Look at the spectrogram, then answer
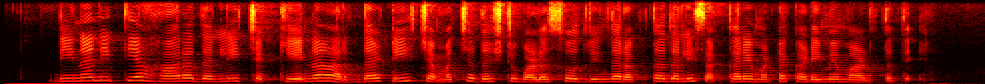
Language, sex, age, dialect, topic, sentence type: Kannada, female, 56-60, Mysore Kannada, agriculture, statement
